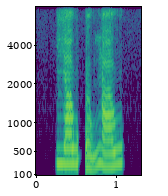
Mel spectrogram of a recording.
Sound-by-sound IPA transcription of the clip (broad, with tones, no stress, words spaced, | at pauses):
ja˧wʔə˨˩˦wŋa˧˥w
